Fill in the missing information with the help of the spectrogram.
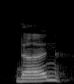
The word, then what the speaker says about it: Nun: You pronounce it Nun, I guess. N-U-N.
